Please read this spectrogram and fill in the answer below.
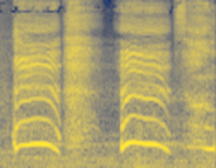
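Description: A young man's voice in an anime clip letting out two drawn-out, strained cries, about half a second each, the pitch rising and then falling in each.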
